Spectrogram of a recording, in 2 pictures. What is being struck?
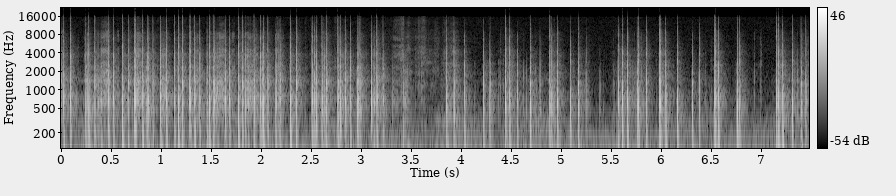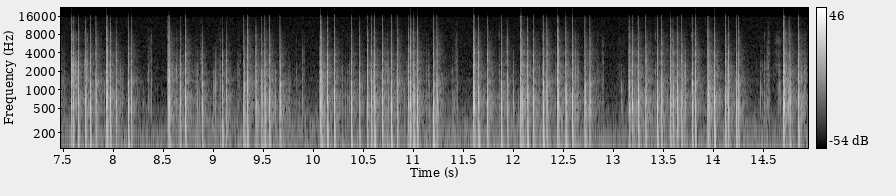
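Small cardboard box.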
